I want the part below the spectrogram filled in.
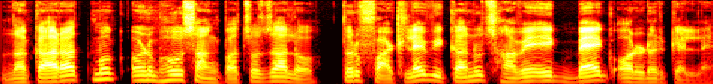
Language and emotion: Goan Konkani, neutral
